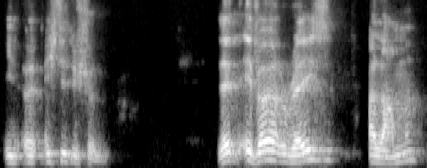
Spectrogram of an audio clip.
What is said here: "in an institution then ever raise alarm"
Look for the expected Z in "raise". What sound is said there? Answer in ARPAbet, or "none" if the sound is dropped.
Z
